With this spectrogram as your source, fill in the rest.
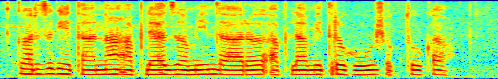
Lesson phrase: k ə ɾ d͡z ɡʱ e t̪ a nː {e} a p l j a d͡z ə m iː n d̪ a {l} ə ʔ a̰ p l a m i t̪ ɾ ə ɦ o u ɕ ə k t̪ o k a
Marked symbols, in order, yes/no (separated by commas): no, no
